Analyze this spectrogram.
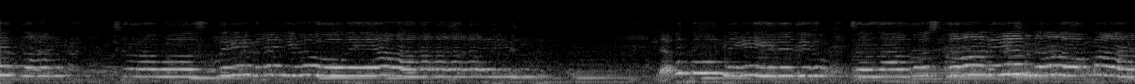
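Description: A woman singing in long, gliding phrases over held chords from an accompanying instrument. Her first phrase fades out about six seconds in, and the next begins just after.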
